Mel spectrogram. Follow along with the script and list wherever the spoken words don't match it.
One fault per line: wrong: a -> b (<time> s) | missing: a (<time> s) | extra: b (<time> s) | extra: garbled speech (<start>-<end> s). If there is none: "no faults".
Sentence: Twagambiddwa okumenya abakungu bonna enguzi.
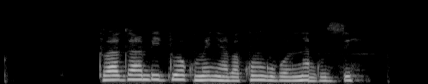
no faults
